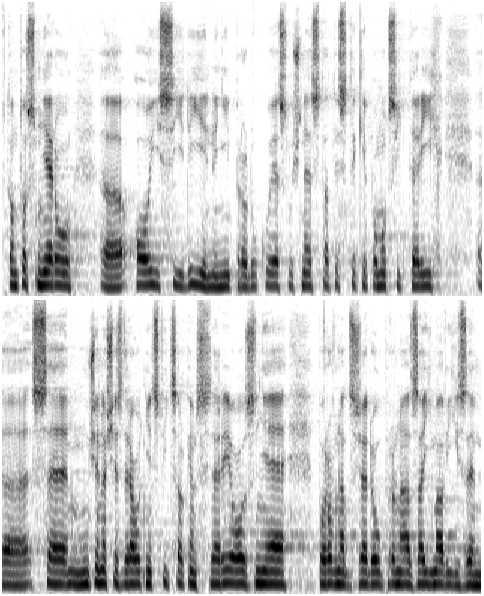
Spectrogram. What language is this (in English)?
Czech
